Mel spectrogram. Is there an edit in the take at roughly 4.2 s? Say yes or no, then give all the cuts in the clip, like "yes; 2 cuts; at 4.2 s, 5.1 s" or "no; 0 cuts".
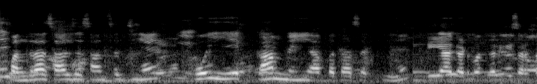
yes; 1 cut; at 4.2 s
